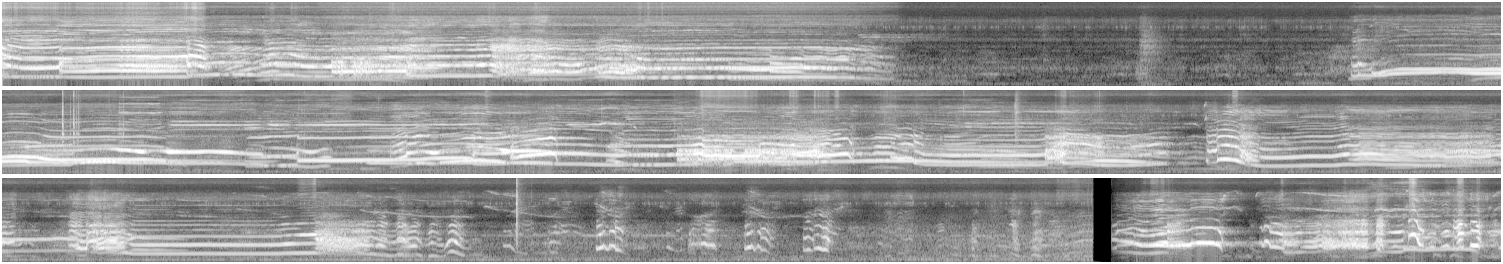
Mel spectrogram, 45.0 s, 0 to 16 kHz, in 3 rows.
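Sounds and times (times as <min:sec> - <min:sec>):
wolves howling in chorus: 0:00.0 - 0:09.0, 0:13.0 - 0:44.9
wolves yipping: 0:33.0 - 0:44.9.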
